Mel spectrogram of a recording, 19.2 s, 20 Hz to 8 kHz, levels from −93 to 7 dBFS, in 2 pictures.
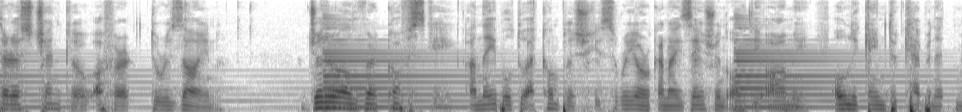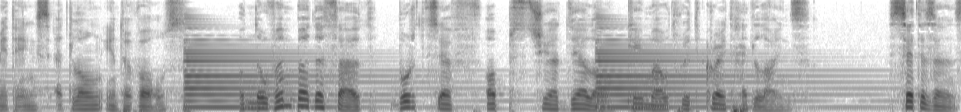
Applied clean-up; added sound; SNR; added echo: none; Acoustic guitar; 8 dB; none.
